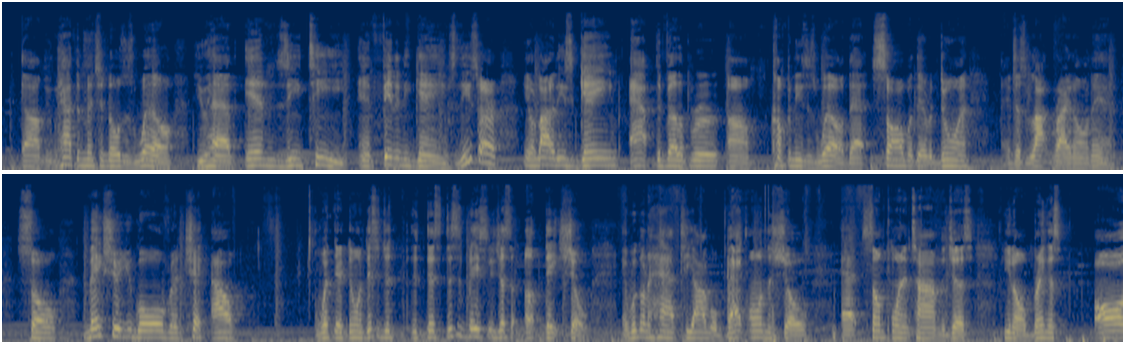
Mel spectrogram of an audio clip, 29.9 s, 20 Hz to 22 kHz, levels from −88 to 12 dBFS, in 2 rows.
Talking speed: 170 wpm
